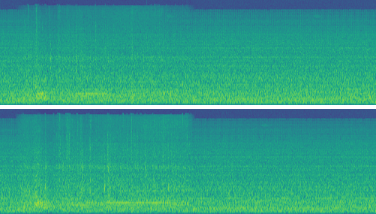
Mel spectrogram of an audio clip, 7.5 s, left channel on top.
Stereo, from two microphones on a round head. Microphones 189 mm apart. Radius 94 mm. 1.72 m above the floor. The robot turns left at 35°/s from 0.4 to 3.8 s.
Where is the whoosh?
25° right (ahead or behind), 5.5 m; by 1.0 s 40° right (ahead or behind), 5.5 m.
